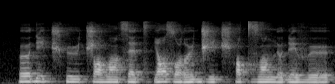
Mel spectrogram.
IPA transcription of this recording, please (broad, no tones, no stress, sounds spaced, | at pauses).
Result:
ɵ ɗ i t͡ʃʰ ʉ t͡ʃ e ðˤ ɛ̃ s ɛ t͡sʼ i zˤ ɵ ɾ ʉ d͡ʒ i t͡ʃʰ e tˤ zˤ ĩ n ɵ ɗ e v ø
